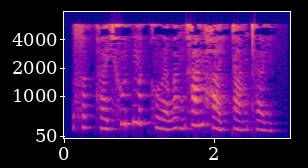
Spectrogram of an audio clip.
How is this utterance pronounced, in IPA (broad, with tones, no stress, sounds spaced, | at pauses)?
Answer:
f ə˨˩ k̚ h əː˨˩˨ j x u˦˥ t̚ m ə˦˥ k̚ x u˨˩ ə̯ w ə˨˩˦ ŋ x a˧˥ ŋ h a˨˩˦ j k a˨˩˦ ŋ t̪ʰ ə˨˩ j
